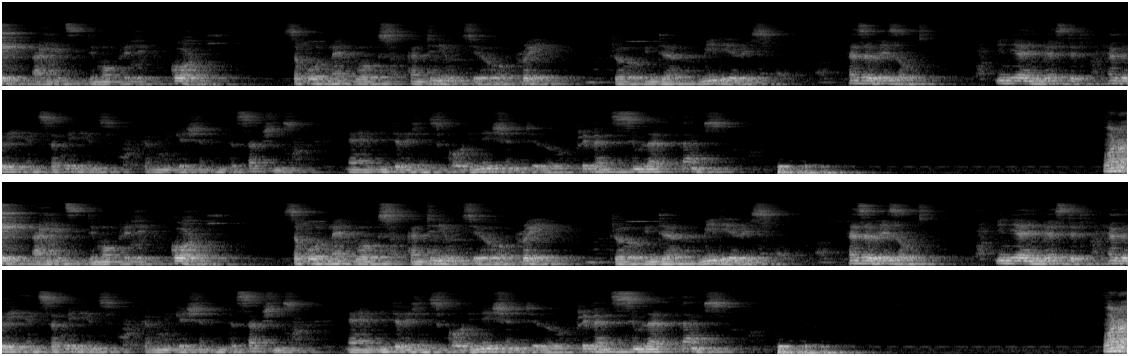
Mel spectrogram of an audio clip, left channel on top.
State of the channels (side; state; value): left; quieter; 4.4 dB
